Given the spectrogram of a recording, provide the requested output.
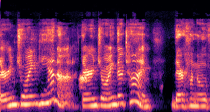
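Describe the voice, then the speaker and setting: Somewhat breathy, a woman speaks at a fairly quick pace. Her pitch is fairly high, with ordinary variation. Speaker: law graduate, moot court competitor. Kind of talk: online webinar talk. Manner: fast.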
